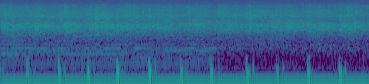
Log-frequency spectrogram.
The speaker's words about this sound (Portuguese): Aplauda Jesus porque Ele é bom. Obrigado, Jesus.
